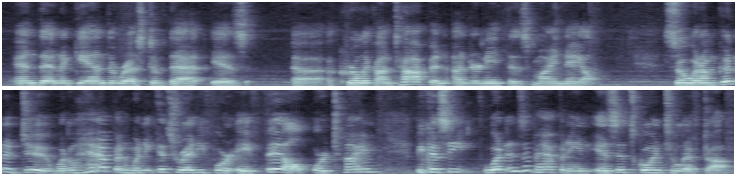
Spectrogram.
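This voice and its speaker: Fairly slow and medium in pitch, a woman's voice moves through very wide pitch swings. Room echo is audible and background noise is noticeable. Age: 70s. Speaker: cosmetology instructor. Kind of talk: tutorial. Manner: casual, conversational.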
